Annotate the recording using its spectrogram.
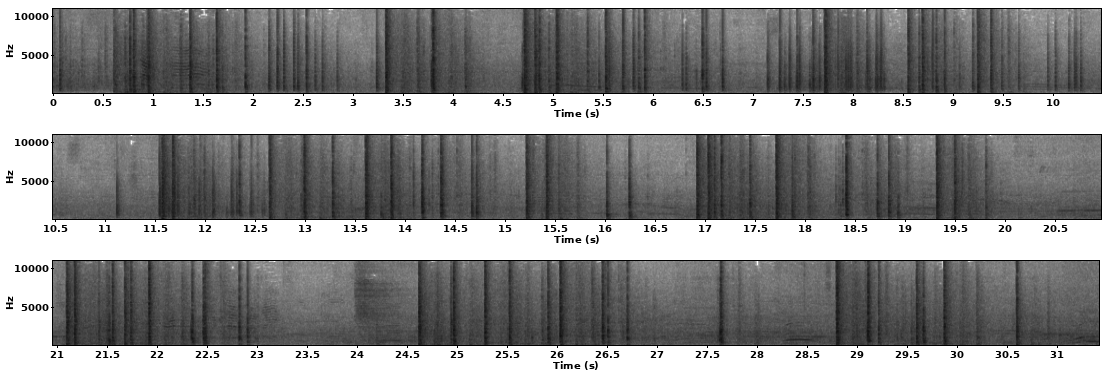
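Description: Aerial fireworks display: shells bursting with sharp bangs and crackling, in dense clusters every few seconds with short lulls between them.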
